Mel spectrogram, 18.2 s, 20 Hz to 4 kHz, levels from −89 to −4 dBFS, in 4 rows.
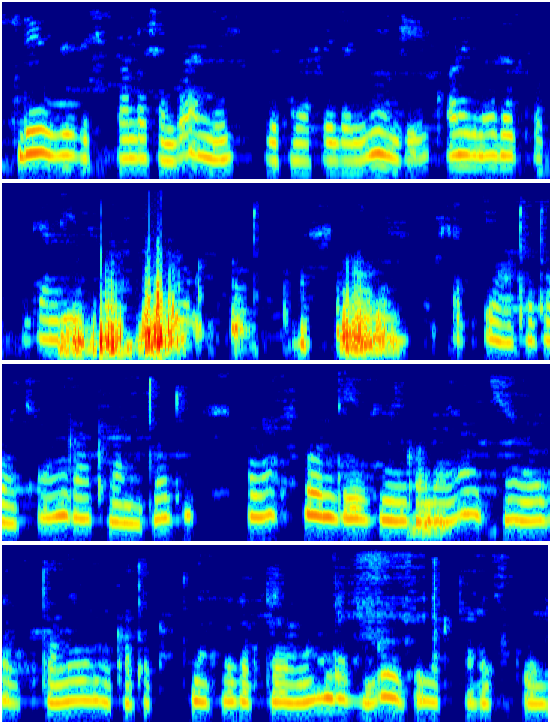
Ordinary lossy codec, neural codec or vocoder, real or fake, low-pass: MP3, 32 kbps; none; real; 3.6 kHz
